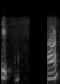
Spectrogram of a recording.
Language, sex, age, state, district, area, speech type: Assamese, female, 60+, Assam, Golaghat, urban, conversation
